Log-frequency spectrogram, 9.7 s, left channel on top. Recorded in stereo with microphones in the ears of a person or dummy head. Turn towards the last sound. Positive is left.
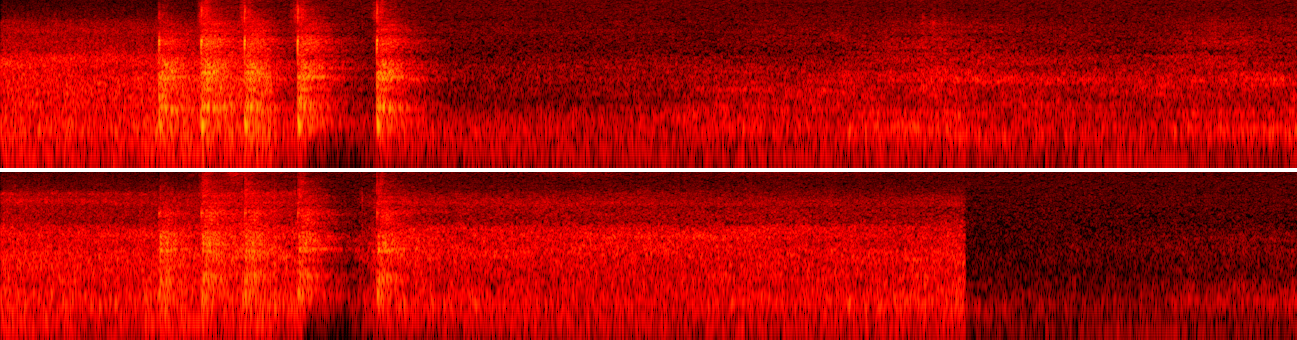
turn(degrees=60)  # may be behind; listen again after turning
